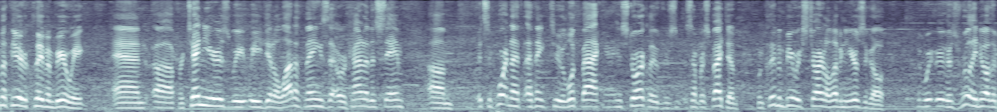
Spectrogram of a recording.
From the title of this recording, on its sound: Live From Night At The Brewseum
